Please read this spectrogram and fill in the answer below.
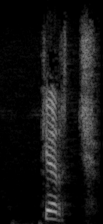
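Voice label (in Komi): "керч", Komi, female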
